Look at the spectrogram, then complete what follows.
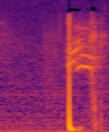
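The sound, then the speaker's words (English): A female pet cat lets out a short, sharp meow followed by a second brief chirp, both fairly loud against a quiet background. “Yeah, my cat bit me. I heard something.”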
